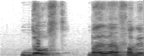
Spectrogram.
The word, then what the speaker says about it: दोस्त: No, so make sure it's completely touching the upper portion, and push the air from the back, the, all right? So dost.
